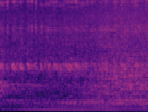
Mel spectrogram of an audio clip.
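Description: A steady low hum over a faint hiss, with no sudden sounds.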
